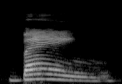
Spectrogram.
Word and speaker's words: bang: so is the ing so when we say these words what are we gonna say bang brain strong stop there I'm a man you are not going to say bengi bring strong you will stop where that's where you stop so let's try again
